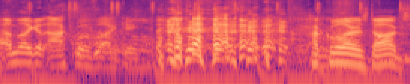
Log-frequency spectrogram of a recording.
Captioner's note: laughing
